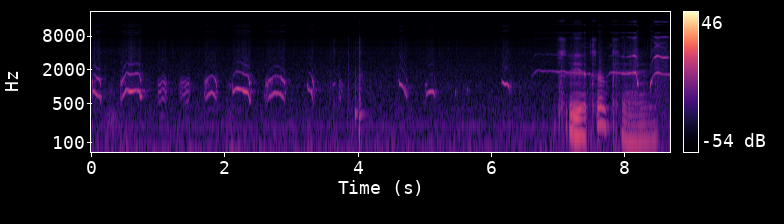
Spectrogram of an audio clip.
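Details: Tiny four-day-old Papillon puppy giving rapid arched squeaks, one after another. Later the calls turn into longer, wavering whines, and a person's voice joins near the end.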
